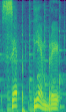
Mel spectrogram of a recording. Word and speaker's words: septiembre: Ambas formas son correctas, pues tanto septiembre con P como septiembre sin P aparecen registradas en el Diccionario de Uso del Español de América y España. Esto se da porque muchas personas no pronuncian la P, entonces la Real Academia determinó permitir ambas posibilidades.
